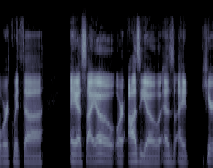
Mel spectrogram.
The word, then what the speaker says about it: ASIO: that to uh work with uh ASIO or Azio as I hear it's pronounced now.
